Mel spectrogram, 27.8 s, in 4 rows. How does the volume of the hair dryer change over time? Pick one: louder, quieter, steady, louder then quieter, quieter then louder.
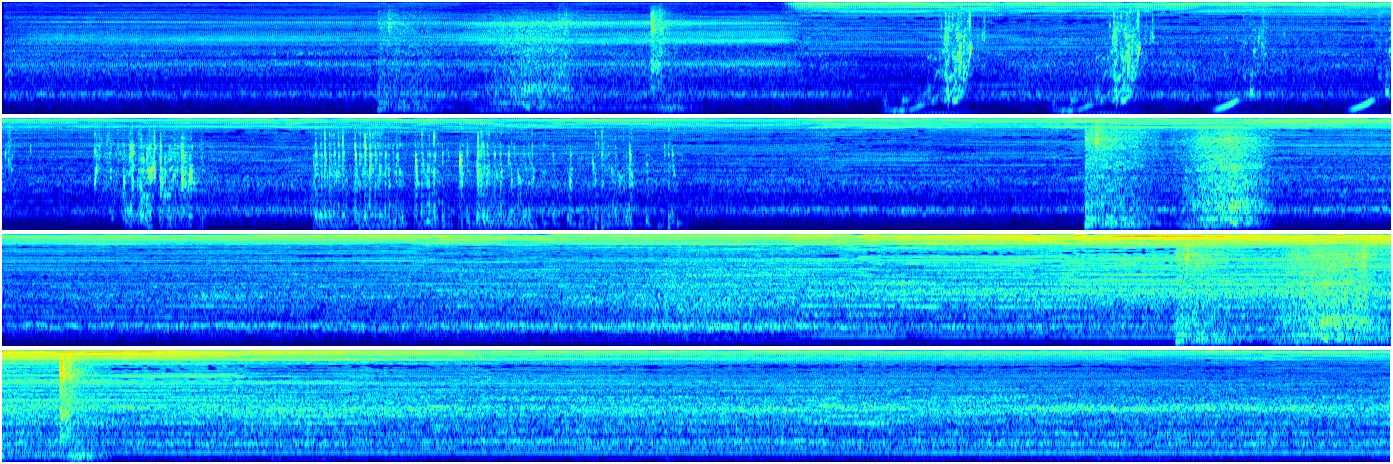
louder.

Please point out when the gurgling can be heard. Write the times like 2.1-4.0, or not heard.
4.4-10.3.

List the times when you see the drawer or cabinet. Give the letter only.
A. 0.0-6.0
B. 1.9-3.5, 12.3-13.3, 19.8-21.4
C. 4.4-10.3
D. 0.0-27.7
B.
